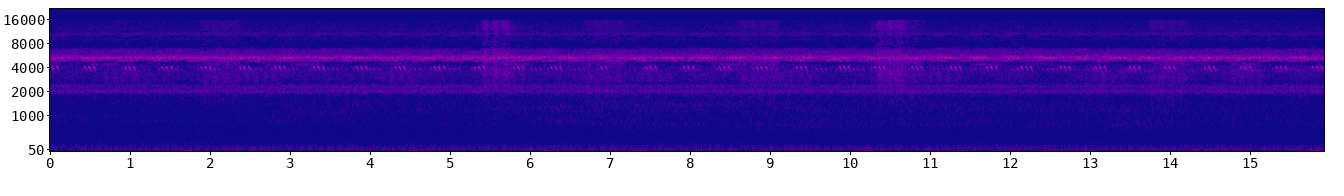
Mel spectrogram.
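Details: Night swamp forest ambience with crickets: continuous high-pitched trilling and rhythmic pulsed chirps, interrupted by occasional brief broadband bursts around five and ten seconds, over a low background rumble.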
